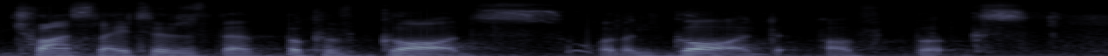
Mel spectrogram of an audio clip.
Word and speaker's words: God: He said the G sound is pronounced like ch, right? So he's saying, like the word, he used the example, he said the word God. In English, you pronounce it God.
